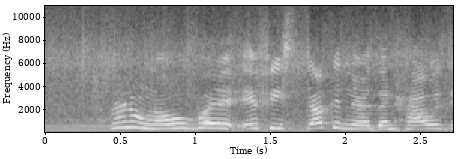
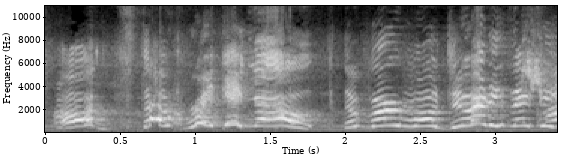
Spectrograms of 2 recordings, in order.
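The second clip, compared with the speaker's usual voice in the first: high-pitched, urgent chiding; calm a screamer while worked up yourself; excited scolding; 7 semitones higher than usual. Real, not acted. Chiding friend amid screaming.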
